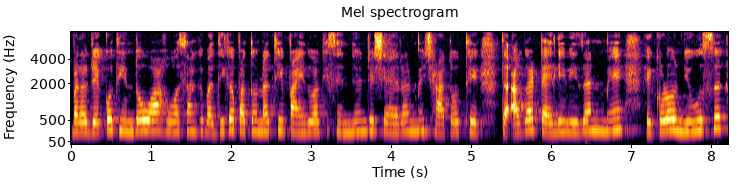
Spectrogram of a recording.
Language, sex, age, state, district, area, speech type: Sindhi, female, 18-30, Madhya Pradesh, Katni, rural, spontaneous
